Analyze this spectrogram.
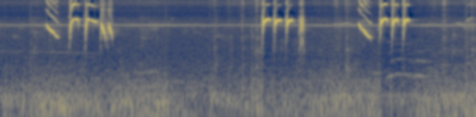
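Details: Cinereous tit song laced with prenjak mimicry, played to stir other tits into singing. Three phrases each open with a falling sweep followed by three or four crisp, high, evenly spaced chirps, over a steady high tone.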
